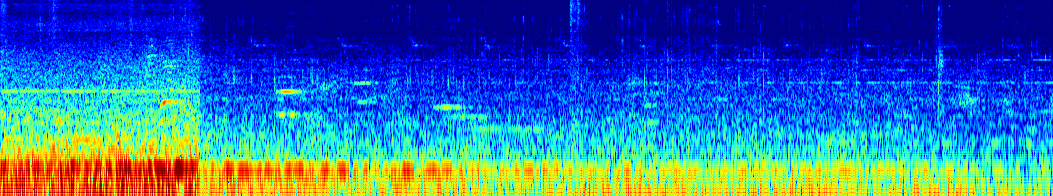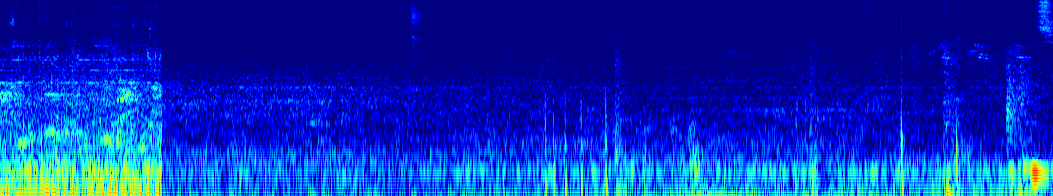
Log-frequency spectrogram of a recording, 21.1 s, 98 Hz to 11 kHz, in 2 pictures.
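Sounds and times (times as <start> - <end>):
low hum: 0.0 - 12.2
faint distant voices: 0.2 - 12.2.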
